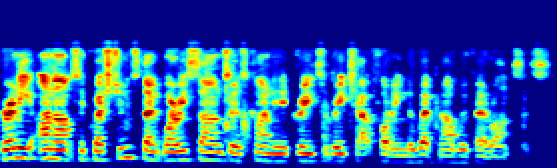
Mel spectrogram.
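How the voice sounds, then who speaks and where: A man's voice: on the high side, steady tone, fast. A man hosting and moderating an online webinar in a polite, organised, fairly formal way. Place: online video call. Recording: dull online call audio.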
